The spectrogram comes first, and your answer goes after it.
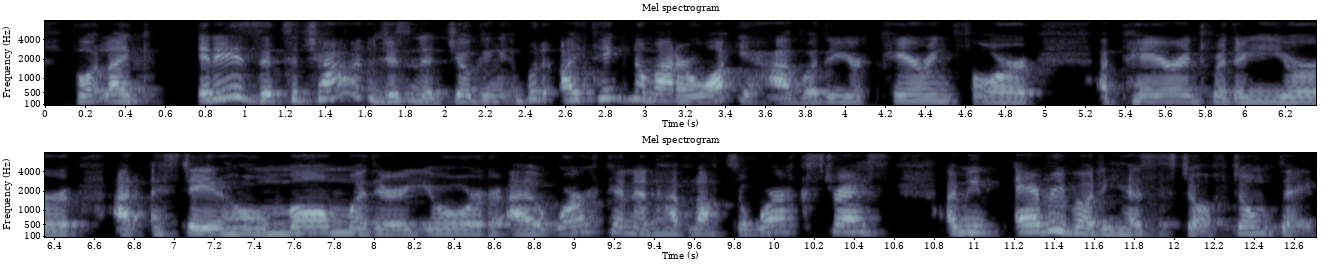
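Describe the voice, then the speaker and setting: Over a quiet background, a woman speaks at a fairly quick pace and medium pitch with ordinary pitch variation. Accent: rural Irish. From west of Ireland, Galway. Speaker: nurse and intuitive eating coach. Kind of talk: podcast interview.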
